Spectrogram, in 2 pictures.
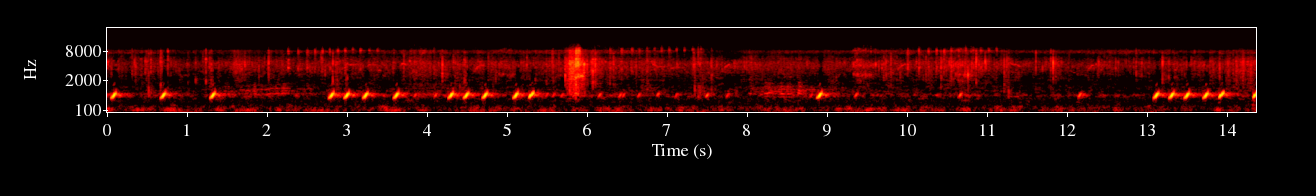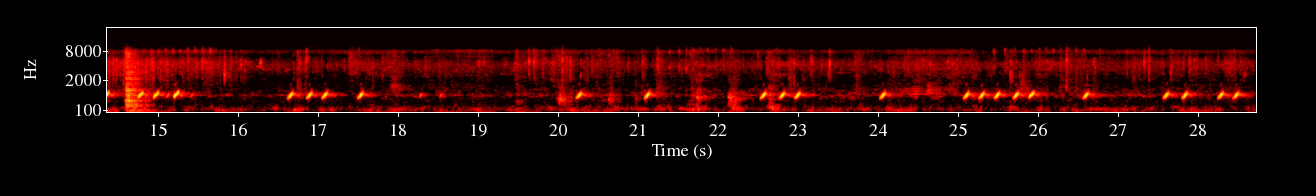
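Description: Short high game blips chime quickly in bursts as a snake eats pellets.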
